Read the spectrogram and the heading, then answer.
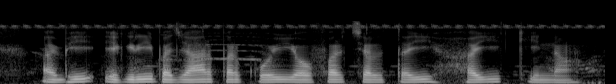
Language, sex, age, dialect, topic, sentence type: Magahi, male, 25-30, Western, agriculture, question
